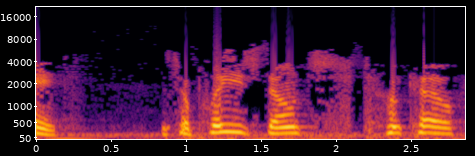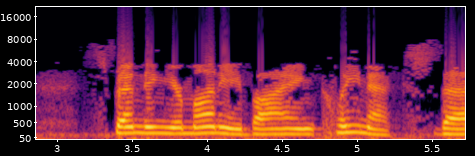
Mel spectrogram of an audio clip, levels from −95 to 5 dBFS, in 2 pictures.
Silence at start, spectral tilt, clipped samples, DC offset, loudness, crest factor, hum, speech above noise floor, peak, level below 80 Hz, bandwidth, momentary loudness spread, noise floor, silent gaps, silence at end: 0 s; -8 dB/octave; 1%; under 0.1%; -11 LUFS; 12 dB; none; 25 dB; 0 dBFS; -40 dBFS; 7.6 kHz; 11 LU; -36 dBFS; none; 0 s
